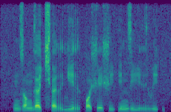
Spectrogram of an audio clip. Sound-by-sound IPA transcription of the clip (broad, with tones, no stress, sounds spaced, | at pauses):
n z ɔ˩ ŋ ɡ ɜː˥ t͡ɕʰ ɜ˩ r ʎ iː˥ r p ɔ˩ ʃ e˩ ʃ i˩ ʔ i˥ n z iː˩ r v i˥ ʔ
